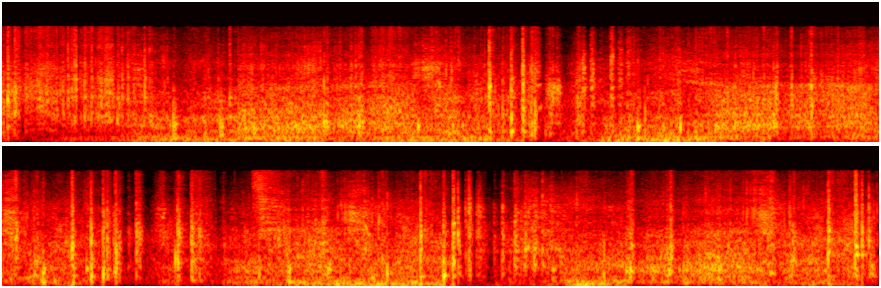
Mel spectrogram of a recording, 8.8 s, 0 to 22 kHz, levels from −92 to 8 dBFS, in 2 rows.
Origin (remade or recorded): recorded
